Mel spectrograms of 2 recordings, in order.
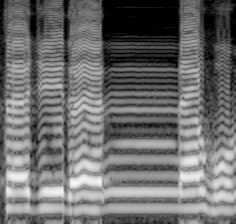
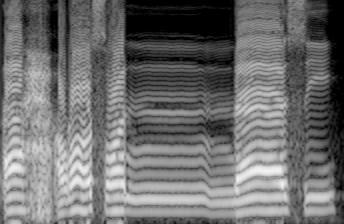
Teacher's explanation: kemudian bertemu Hamzah ini kita namakan dengan izhar syafawi dan yaitu harus dibaca dengan jelas suara mimnya tanpa ada penahanan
